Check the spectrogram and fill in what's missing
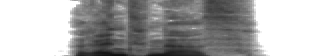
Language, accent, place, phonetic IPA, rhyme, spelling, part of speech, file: German, Germany, Berlin, [ˈʁɛntnɐs], -ɛntnɐs, Rentners, noun, De-Rentners.ogg
- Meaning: genitive singular of Rentner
